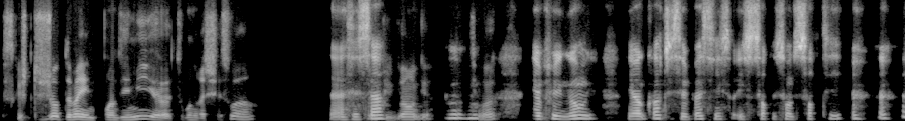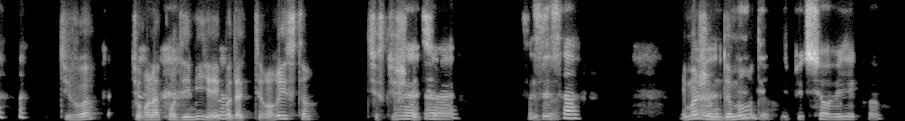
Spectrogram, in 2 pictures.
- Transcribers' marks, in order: laugh; tapping
- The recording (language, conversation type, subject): French, unstructured, Que penses-tu de l’importance de voter aux élections ?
